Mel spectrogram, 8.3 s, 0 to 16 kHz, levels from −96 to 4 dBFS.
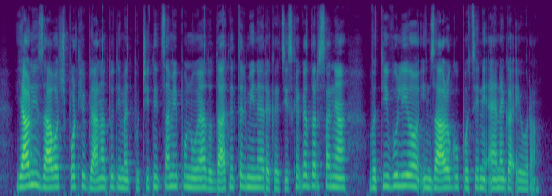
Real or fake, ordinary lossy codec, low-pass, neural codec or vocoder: real; AAC, 96 kbps; 14.4 kHz; none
